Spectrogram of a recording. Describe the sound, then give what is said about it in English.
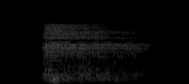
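During a guided group breathing exercise, a deep breath is drawn in. It is a single soft, airy inhale lasting over a second and fading gently at the end. “And so I'd like us all to take a deep breath together.”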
